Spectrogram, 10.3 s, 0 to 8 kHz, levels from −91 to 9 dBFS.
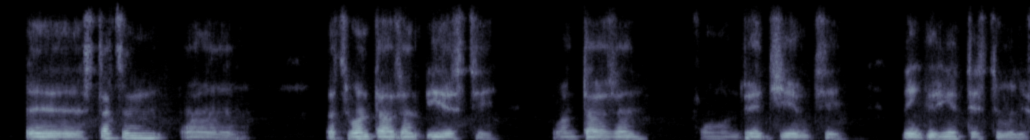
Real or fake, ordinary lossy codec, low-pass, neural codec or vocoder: fake; Opus, 32 kbps; 7.2 kHz; codec, 24 kHz, 6 kbps, HILCodec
